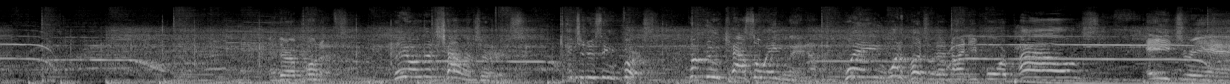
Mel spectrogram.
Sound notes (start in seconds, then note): 3.5 crowd cheering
